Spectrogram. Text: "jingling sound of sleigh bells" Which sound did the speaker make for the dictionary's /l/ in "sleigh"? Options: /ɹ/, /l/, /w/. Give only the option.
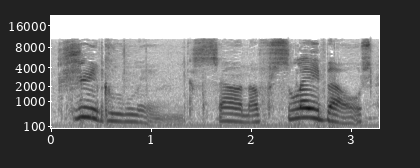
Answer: /l/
